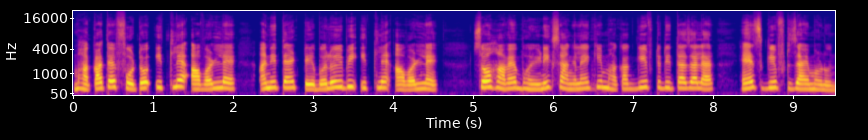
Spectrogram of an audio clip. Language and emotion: Goan Konkani, neutral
